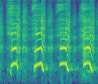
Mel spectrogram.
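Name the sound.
person imitating a dog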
